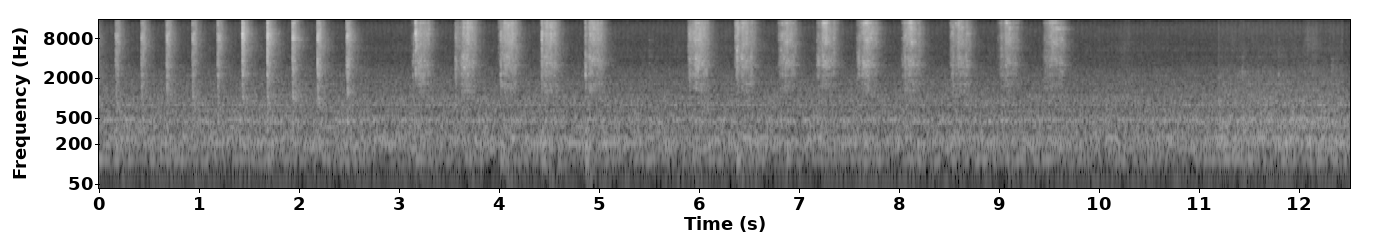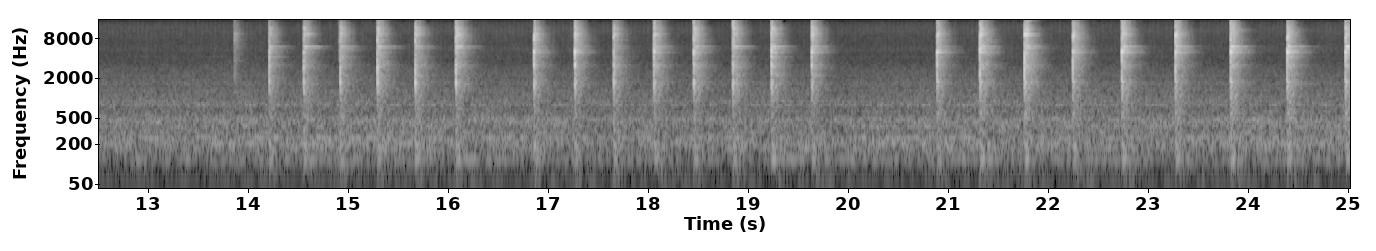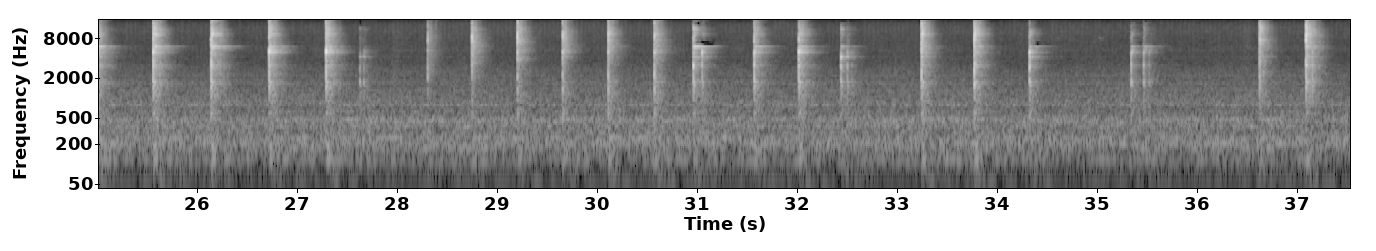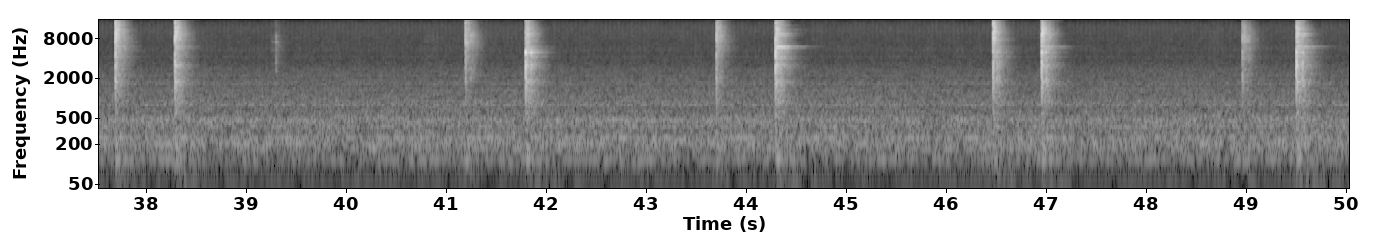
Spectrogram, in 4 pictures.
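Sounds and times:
steady low hum: 0.0 - 50.0
hammer striking steel on anvil: 13.9 - 19.9, 20.9 - 34.6, 35.3 - 35.8, 36.6 - 38.6, 41.2 - 42.1, 43.7 - 44.7, 46.4 - 47.3, 49.0 - 49.9.

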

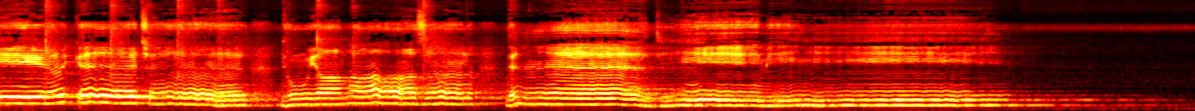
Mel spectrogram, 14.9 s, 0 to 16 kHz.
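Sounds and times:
person singing wordless melody: 0.0 - 13.5.

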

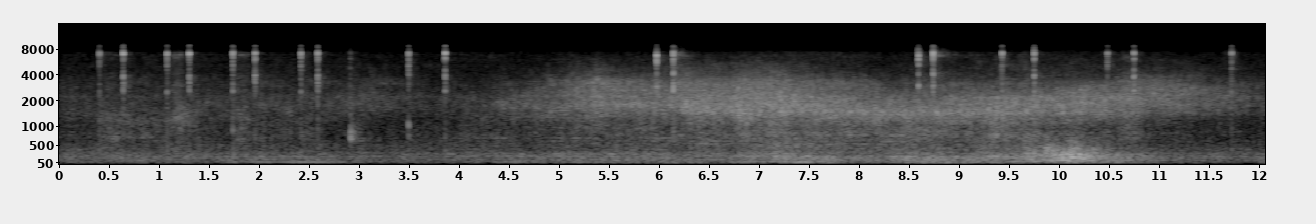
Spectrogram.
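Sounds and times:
computer mouse clicking: 0.4 - 4.0, 5.9 - 6.4, 8.5 - 9.9, 10.5 - 10.9.

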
